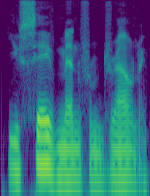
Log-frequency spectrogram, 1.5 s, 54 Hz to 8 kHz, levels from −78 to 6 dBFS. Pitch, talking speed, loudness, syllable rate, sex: 90 Hz, 200 wpm, -17 LUFS, 5.0 syllables/s, male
